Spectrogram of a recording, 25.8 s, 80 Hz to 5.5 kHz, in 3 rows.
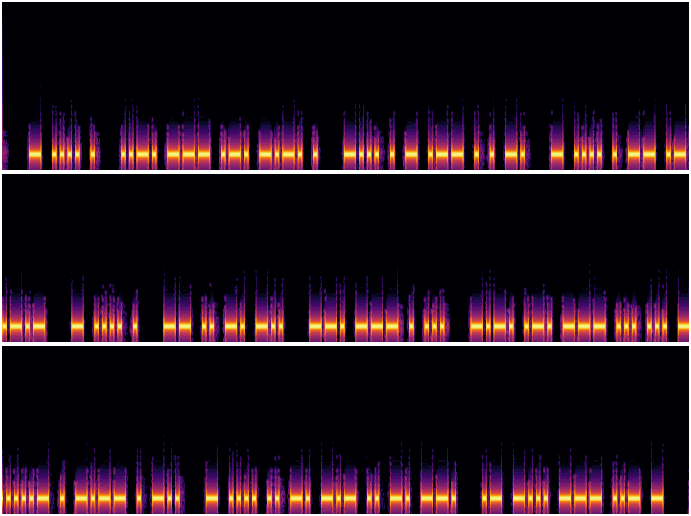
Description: Morse code, heard as a keyed tone, about 25 wpm, 600 Hz. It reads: THE FORCE BETWEEN THEM. THE MIND GOES CROSS-EYED THINKING ABOUT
